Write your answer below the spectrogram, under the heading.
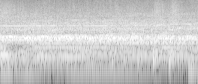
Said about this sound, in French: est-ce qu'on peut applaudir très fort Ben quand même de faire cette soirée de ouf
